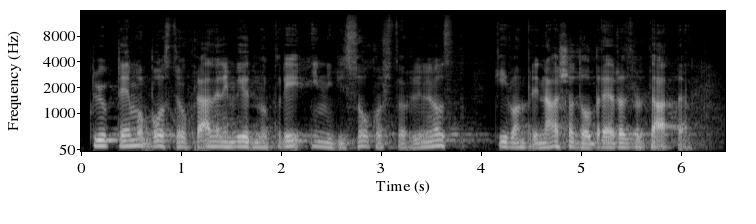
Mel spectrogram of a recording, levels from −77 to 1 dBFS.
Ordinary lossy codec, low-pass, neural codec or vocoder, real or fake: none; 14.4 kHz; codec, 44.1 kHz, 3.4 kbps, Pupu-Codec; fake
